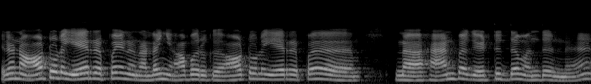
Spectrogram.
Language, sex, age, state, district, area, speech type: Tamil, female, 45-60, Tamil Nadu, Viluppuram, urban, spontaneous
